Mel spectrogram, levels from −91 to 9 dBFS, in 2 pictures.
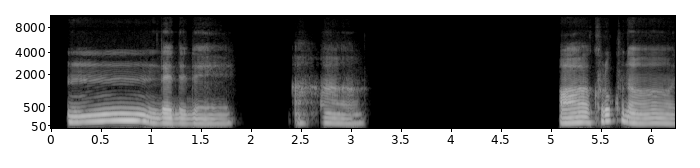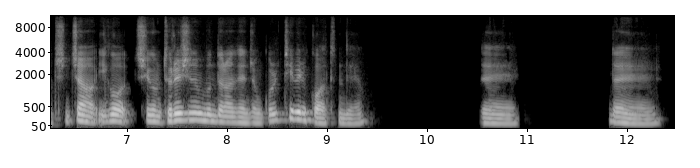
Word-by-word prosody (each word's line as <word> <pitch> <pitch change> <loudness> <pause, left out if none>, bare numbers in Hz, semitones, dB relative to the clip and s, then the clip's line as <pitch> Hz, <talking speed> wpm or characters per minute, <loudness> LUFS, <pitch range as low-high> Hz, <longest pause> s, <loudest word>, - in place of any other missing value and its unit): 음. 140 0 +2
네네네. 95 -1 -3 0.6
아하. 100 -3 -8 1.9
아. 115 +2 +3
그렇구나. 105 -8 -2
진짜 130 +2 +2
이거 135 -1 +3
지금 140 -3 0
들으시는 160 +5 +5
분들한테는 125 -6 +1
좀 105 -1 -4
꿀팁일 160 - +1
것 - - +2
같은데요. 100 +1 -6 1.1
네. 95 -3 -3 0.9
네. 100 -7 -2
115 Hz, 180 characters per minute, -23 LUFS, 100-145 Hz, 1.9 s, 들으시는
